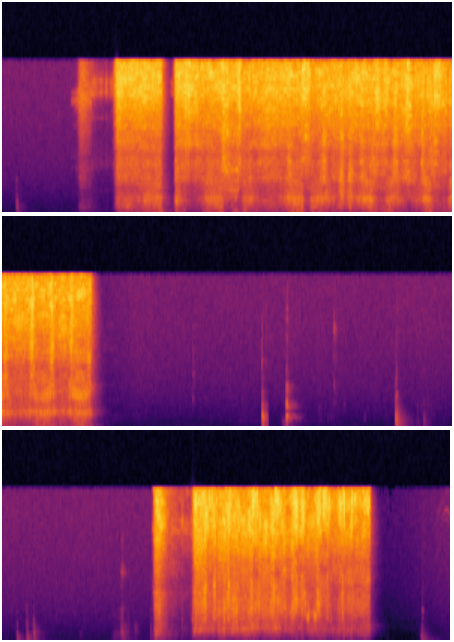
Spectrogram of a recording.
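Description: Compressed air hisses loudly from an air blow gun.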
